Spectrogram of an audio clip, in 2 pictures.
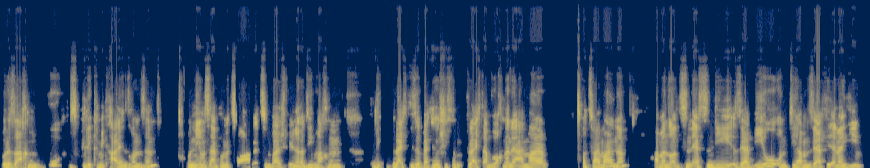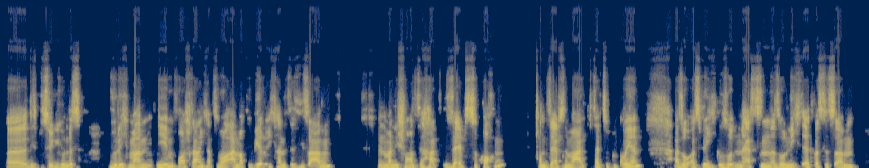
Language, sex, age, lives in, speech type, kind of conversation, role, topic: German, female, 40-44, Germany, conversation, advice, advisor, Welche Schwierigkeiten hast du dabei, neue Routinen aufzubauen?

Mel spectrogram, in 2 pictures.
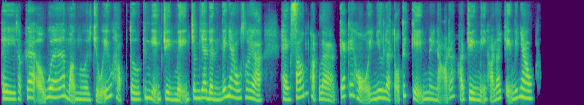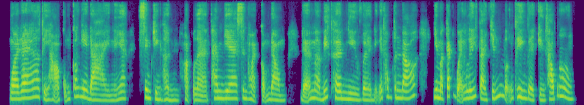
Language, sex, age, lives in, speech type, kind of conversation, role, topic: Vietnamese, female, 20-24, United States, read, expert-assistant, expert, Bạn nghĩ vì sao những thói quen tài chính cá nhân lại khác biệt giữa vùng thành phố và nông thôn ở Việt Nam?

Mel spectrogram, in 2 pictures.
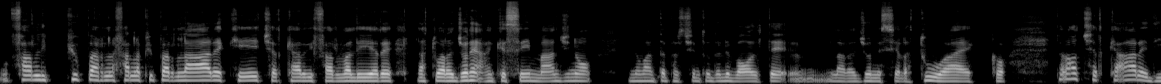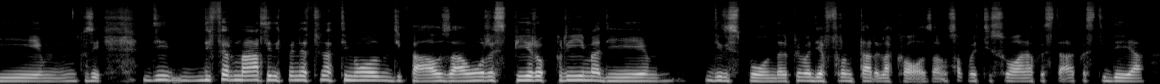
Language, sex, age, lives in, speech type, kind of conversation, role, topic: Italian, female, 55-59, Italy, conversation, advice, advisor, Come posso parlare dei problemi in una relazione senza scatenare conflitti?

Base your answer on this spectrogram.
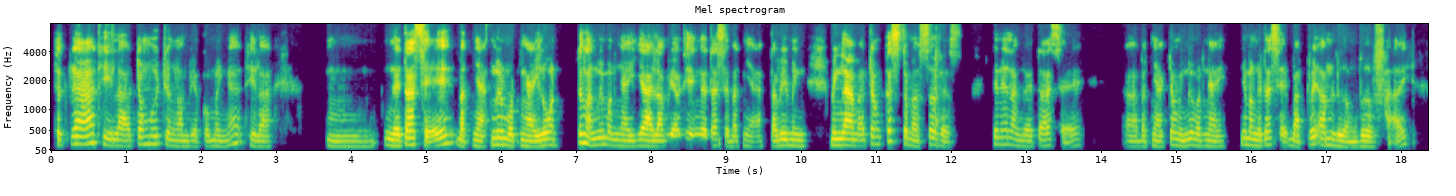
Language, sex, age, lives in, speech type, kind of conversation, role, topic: Vietnamese, male, 20-24, United States, conversation, unstructured, none, Bạn thích nghe nhạc pop hay nhạc cổ điển hơn?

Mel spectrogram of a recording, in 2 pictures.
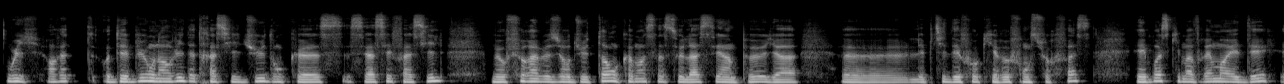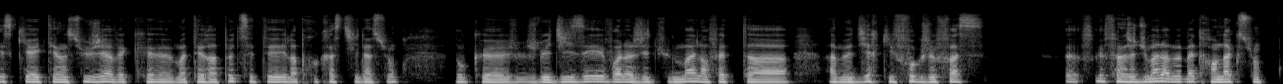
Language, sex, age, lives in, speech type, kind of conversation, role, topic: French, male, 25-29, France, conversation, podcast, guest, Quelles stratégies utilises-tu pour éviter la procrastination ?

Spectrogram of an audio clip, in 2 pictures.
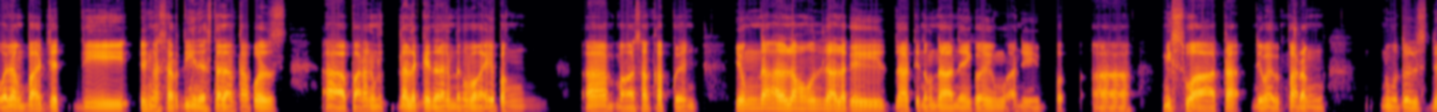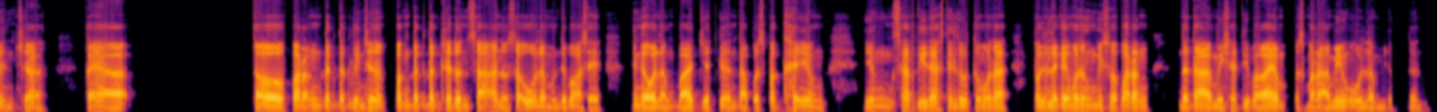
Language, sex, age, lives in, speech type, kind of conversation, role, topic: Filipino, male, 25-29, Philippines, conversation, unstructured, none, Paano ka naghahanda ng isang simpleng ulam para sa pamilya?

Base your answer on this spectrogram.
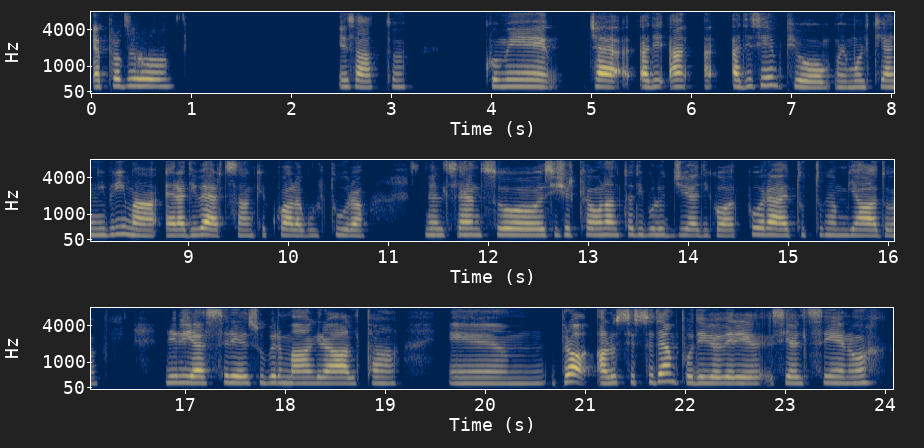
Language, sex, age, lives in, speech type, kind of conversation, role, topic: Italian, female, 20-24, Italy, conversation, unstructured, none, Cosa ne pensi della pressione sociale di dover essere sempre in forma?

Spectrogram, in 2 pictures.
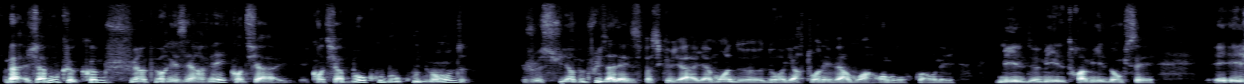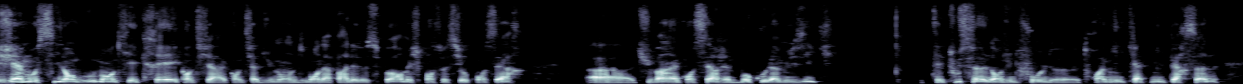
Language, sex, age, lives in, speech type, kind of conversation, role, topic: French, male, 35-39, France, conversation, unstructured, none, Qu’est-ce qui te rend heureux lorsque tu participes à un événement collectif ?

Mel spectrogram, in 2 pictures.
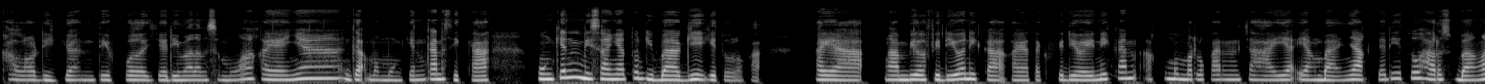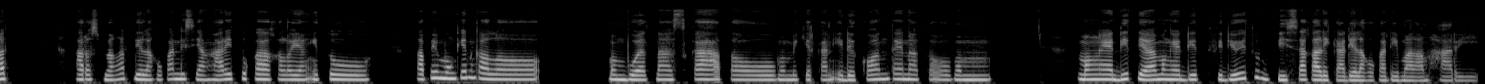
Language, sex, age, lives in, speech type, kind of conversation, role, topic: Indonesian, female, 30-34, Indonesia, conversation, advice, user, Bagaimana saya membagi waktu antar tugas penting tanpa merasa kewalahan?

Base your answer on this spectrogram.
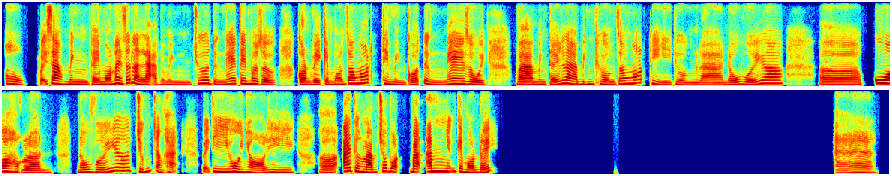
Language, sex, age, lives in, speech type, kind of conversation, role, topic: Vietnamese, female, 20-24, Vietnam, conversation, podcast, host, Bạn có thể kể về một món ăn thời thơ ấu khiến bạn nhớ mãi không?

